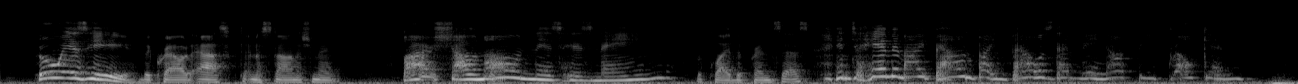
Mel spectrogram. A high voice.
Yes: high, 240 Hz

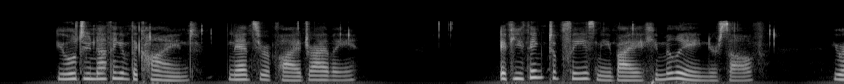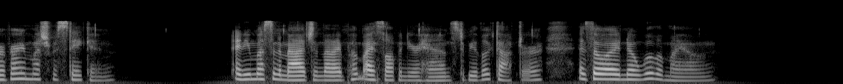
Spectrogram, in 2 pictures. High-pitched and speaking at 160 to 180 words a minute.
Yes: high, 215 Hz; average, 170 wpm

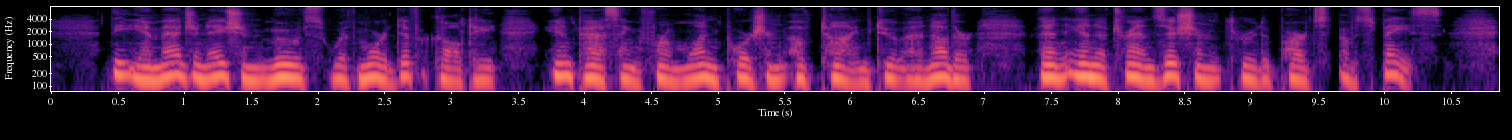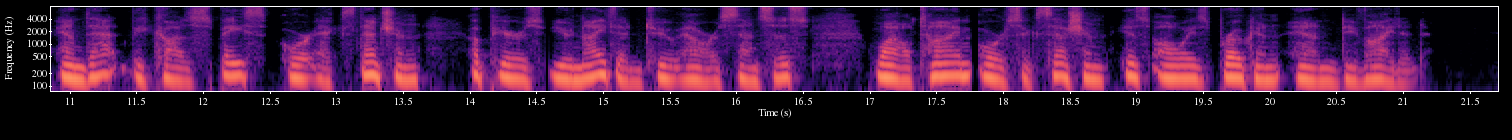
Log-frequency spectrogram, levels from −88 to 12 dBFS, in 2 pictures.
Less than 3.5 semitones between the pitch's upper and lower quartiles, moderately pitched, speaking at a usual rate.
No: average, 3.0 semitones; medium, 150 Hz; slow, 120 wpm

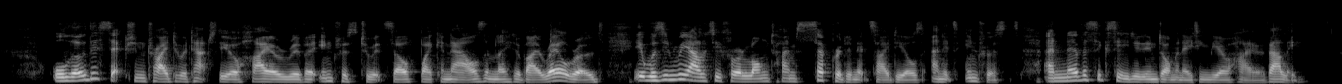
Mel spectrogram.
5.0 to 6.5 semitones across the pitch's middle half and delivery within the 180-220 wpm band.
Yes: wide, 5.4 semitones; average, 185 wpm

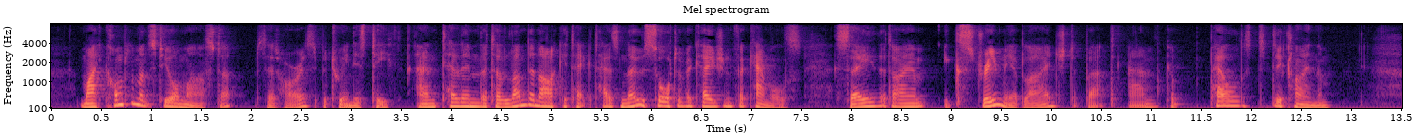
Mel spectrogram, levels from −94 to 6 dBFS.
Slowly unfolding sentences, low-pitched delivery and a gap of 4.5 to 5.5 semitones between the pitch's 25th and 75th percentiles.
No: average, 160 wpm; low, 125 Hz; average, 5.1 semitones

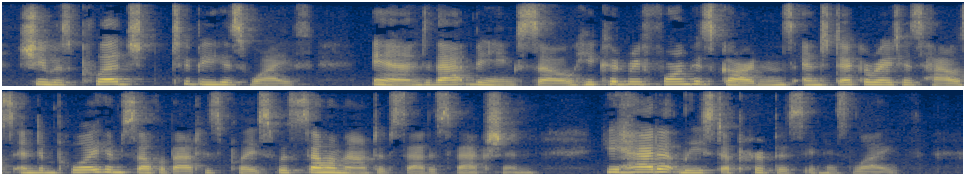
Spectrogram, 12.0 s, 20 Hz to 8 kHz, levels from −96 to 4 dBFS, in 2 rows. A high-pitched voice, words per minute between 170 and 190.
No: high, 200 Hz; average, 200 wpm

